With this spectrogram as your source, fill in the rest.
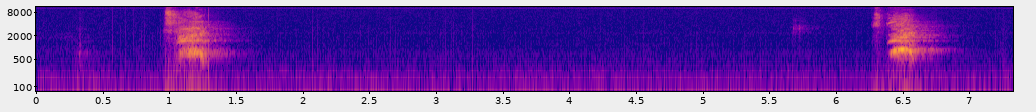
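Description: A young woman cries out loudly.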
